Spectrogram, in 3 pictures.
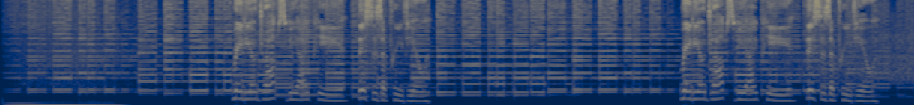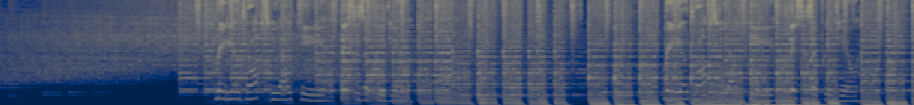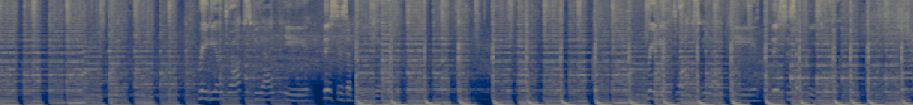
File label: Music Beds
